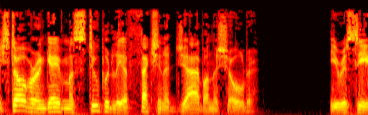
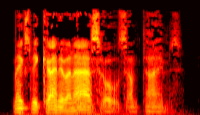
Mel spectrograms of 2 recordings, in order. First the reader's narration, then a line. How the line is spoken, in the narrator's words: he said quietly but sincerely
